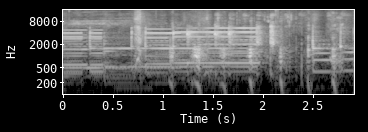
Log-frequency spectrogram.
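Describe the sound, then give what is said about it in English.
A phone rings with an electronic chiming ringtone, a melody of sustained bright tones that repeats steadily, while people talk briefly underneath as its owner goes to answer it. “answering her phone, we'll go to commercial break and we'll be back in just a minute.”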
